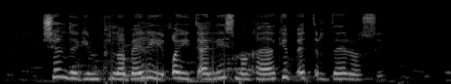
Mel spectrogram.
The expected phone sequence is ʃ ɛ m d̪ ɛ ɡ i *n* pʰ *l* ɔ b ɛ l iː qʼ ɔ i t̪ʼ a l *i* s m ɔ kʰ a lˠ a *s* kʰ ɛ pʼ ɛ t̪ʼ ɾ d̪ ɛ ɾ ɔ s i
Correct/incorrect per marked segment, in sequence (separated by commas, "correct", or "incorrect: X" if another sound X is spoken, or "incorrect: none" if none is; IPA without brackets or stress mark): incorrect: m, correct, incorrect: iː, incorrect: none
